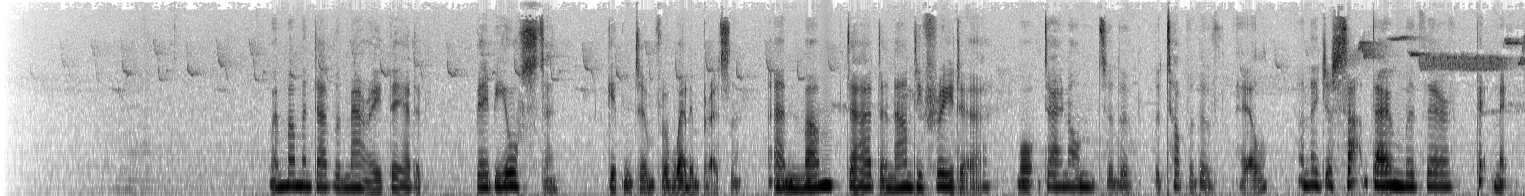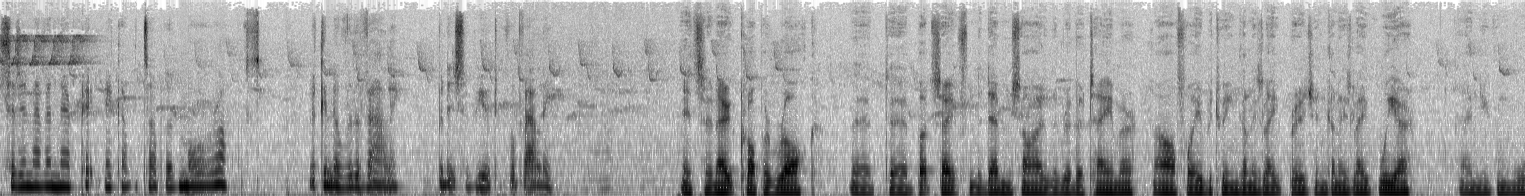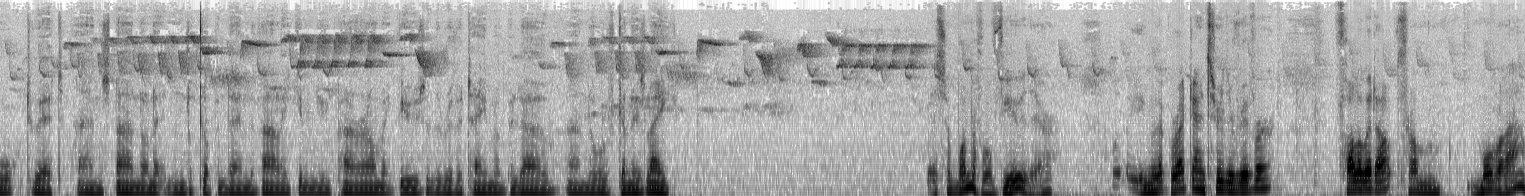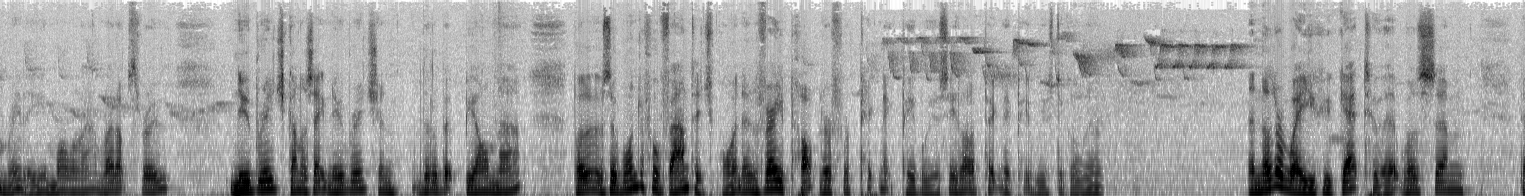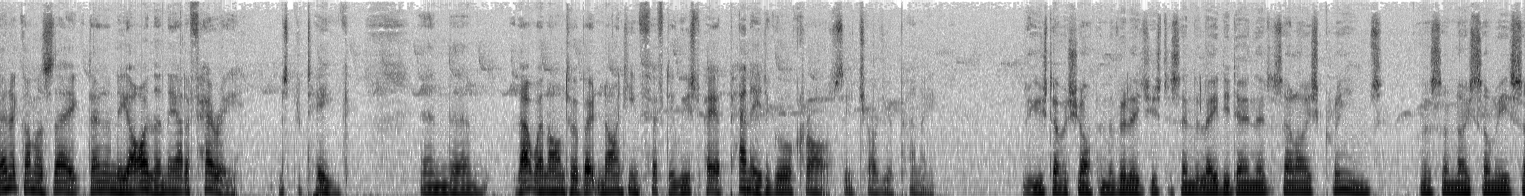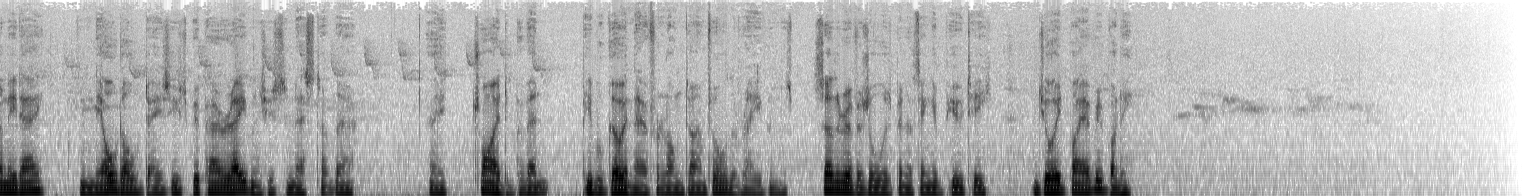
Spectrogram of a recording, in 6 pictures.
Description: Listen to locals share memories from the past.
Listen to local people recall fond memories of days out at Morewell Rocks.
